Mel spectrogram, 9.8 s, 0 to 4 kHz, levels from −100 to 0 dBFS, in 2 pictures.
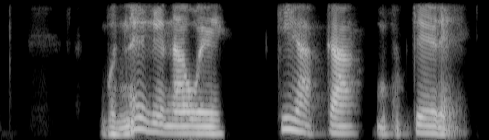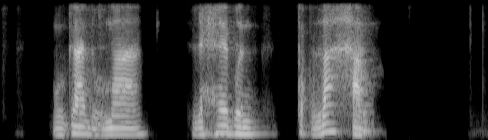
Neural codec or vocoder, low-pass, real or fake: codec, 32 kHz, 1.9 kbps, SNAC; 3.6 kHz; fake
